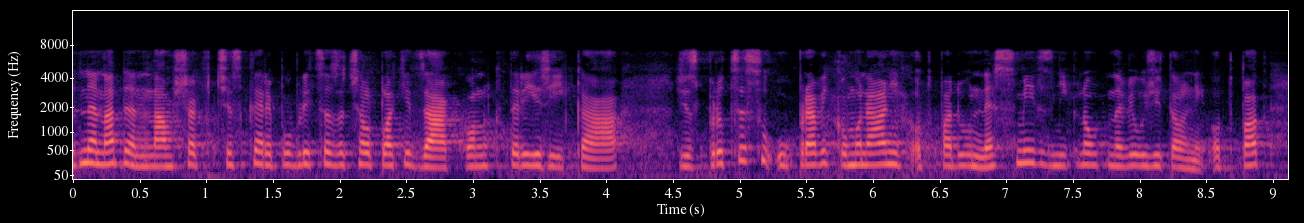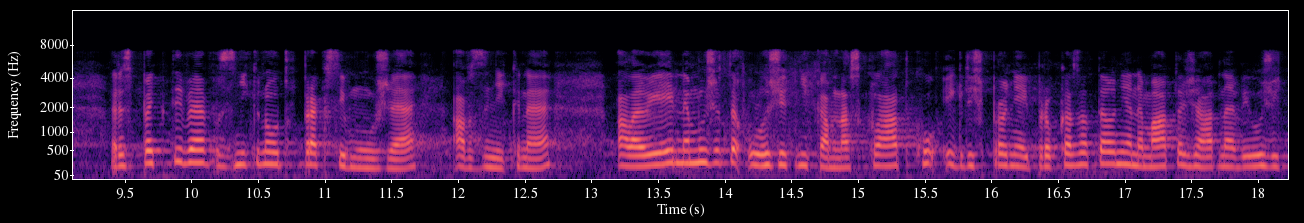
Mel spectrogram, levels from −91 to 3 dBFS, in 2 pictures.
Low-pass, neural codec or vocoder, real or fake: 7.2 kHz; codec, 16 kHz, 4 kbps, X-Codec, WavLM features, trained on Multilingual LibriSpeech; fake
